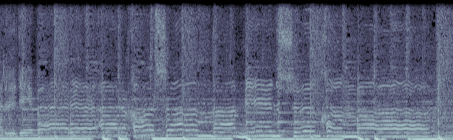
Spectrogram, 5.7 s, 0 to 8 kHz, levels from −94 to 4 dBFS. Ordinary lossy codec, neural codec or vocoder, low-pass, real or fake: none; none; none; real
